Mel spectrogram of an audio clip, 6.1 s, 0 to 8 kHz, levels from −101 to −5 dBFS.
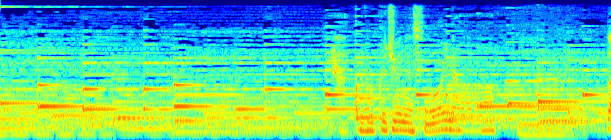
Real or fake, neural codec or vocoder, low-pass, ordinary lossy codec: real; none; 7.2 kHz; none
